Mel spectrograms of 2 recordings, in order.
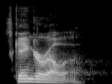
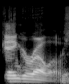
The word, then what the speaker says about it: Scangarello: Do you guys think Scangarello will – how do you actually pronounce it? Scangarello? – Scangarello. – Scangarello. Yeah. Scangarello.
